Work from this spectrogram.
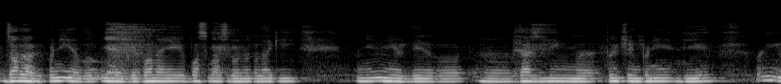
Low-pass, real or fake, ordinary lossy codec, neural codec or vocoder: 7.2 kHz; fake; none; autoencoder, 48 kHz, 32 numbers a frame, DAC-VAE, trained on Japanese speech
